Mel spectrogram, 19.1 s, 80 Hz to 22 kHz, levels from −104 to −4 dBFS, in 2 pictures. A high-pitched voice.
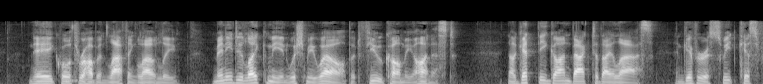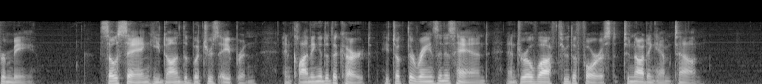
No: low, 100 Hz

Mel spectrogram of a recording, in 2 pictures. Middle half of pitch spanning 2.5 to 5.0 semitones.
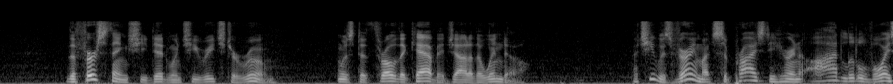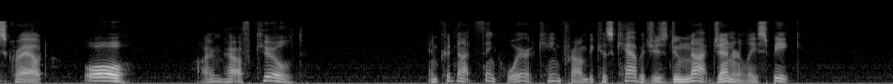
No: wide, 5.5 semitones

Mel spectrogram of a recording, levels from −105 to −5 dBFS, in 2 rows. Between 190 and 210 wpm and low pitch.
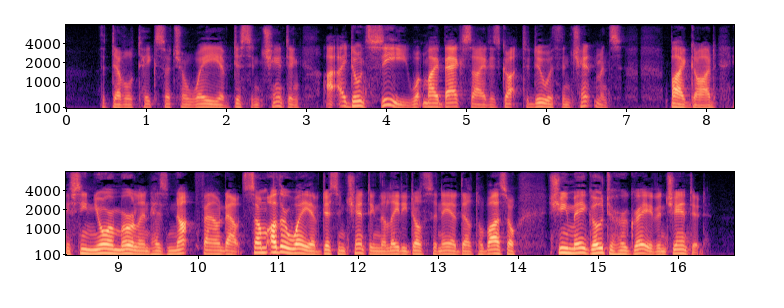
No: average, 165 wpm; low, 120 Hz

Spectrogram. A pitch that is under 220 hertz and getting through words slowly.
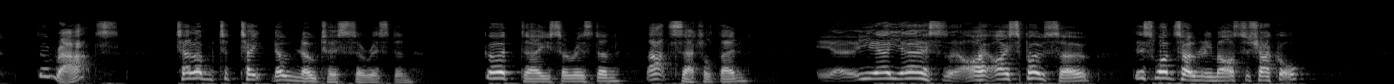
No: high, 230 Hz; slow, 115 wpm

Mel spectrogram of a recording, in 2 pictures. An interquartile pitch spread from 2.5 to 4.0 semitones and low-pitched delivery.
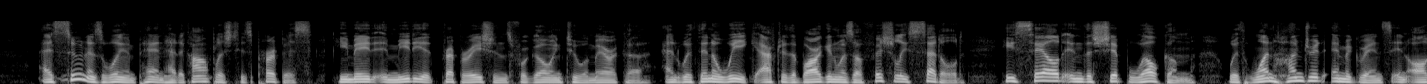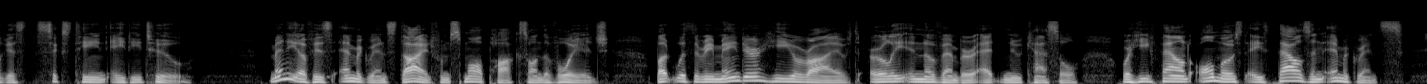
No: average, 4.7 semitones; low, 110 Hz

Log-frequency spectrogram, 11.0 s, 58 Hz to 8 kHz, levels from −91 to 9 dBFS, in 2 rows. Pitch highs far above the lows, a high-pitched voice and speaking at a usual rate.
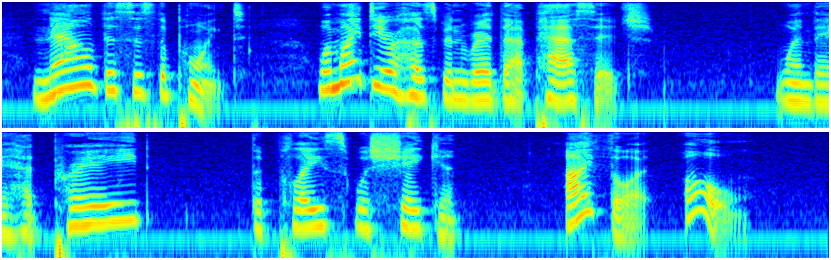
No: wide, 6.4 semitones; high, 195 Hz; slow, 125 wpm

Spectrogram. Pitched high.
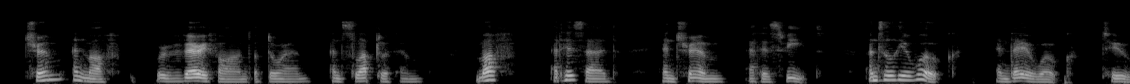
No: medium, 140 Hz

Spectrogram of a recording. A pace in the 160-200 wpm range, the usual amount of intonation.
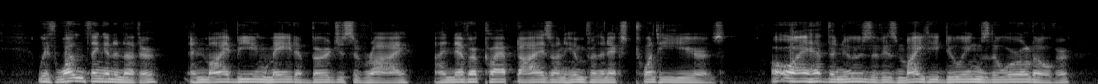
No: average, 195 wpm; narrow, 2.3 semitones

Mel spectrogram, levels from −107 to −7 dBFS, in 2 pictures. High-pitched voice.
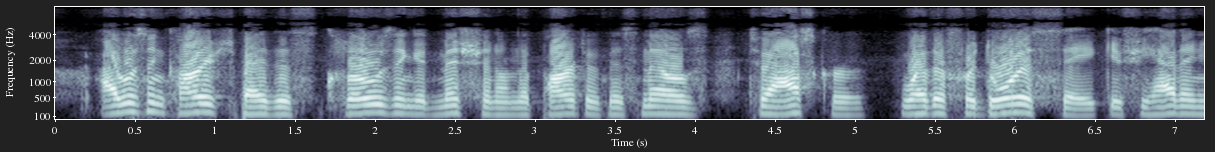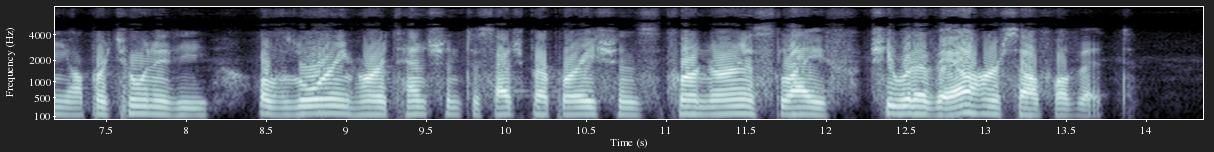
No: medium, 140 Hz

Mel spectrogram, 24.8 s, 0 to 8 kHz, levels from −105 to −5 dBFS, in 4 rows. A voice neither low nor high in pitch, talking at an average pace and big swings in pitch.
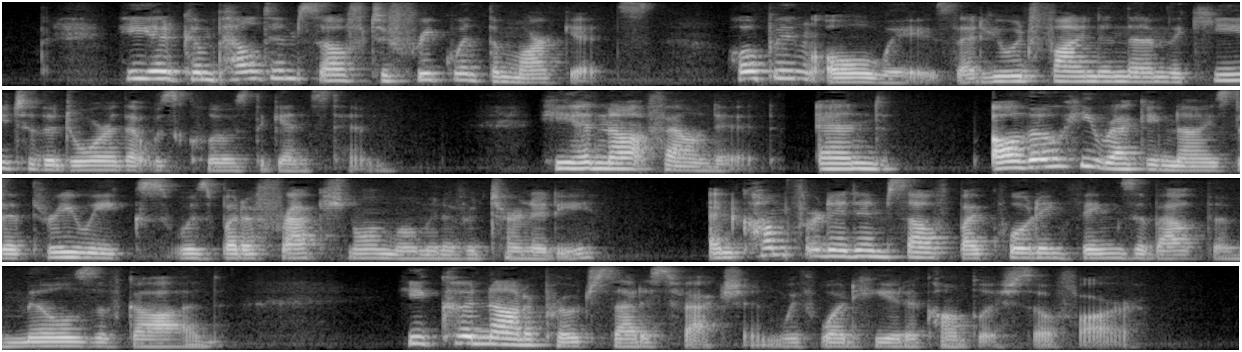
Yes: medium, 160 Hz; average, 165 wpm; wide, 6.0 semitones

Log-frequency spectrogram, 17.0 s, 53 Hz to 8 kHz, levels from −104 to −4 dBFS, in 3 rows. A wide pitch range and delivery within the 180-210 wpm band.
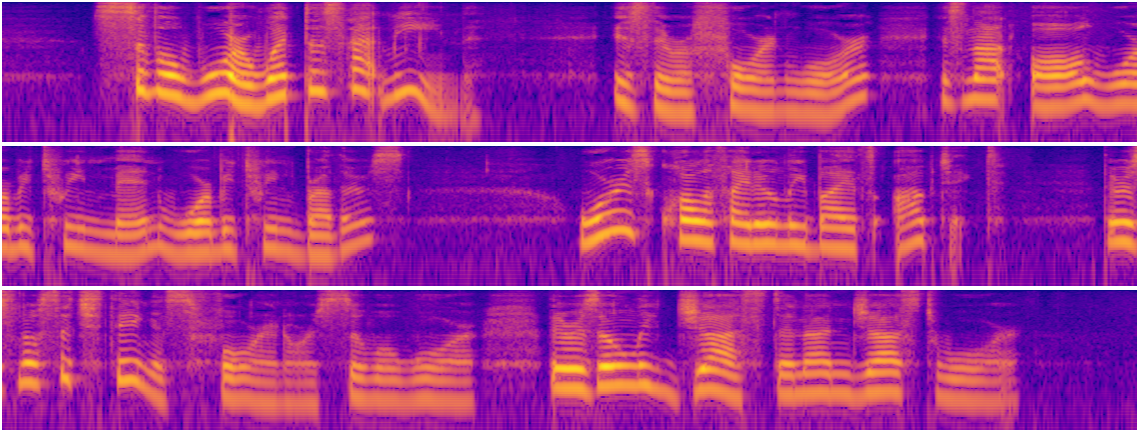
No: wide, 6.9 semitones; average, 150 wpm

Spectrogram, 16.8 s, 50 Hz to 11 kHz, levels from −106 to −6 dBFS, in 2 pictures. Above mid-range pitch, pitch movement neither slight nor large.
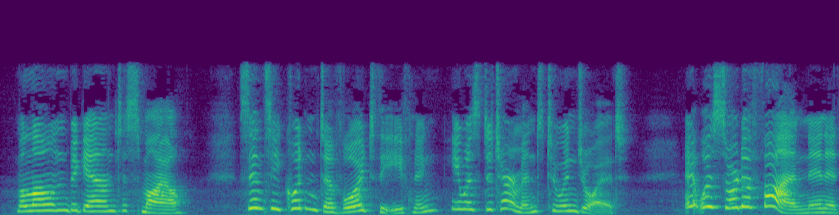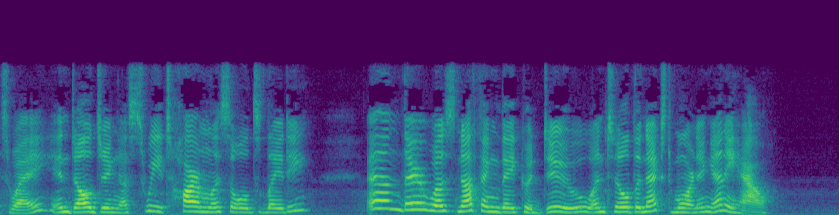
No: very high, 250 Hz; wide, 6.2 semitones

